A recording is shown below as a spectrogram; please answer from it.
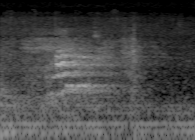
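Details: Domestic cat indoors, arguing to be let out into the yard for a walk: one short, fairly level meow with clear stacked harmonics, mid-pitched, lasting about a third of a second in a quiet room, then a soft click.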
